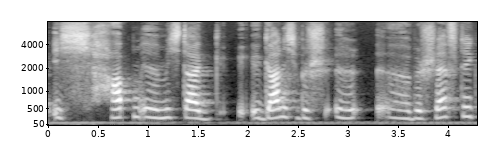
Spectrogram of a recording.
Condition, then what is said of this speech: Stuttering. Da ist es so, ich stottere wenig in den Folgen, weil ich eben im Flow bin und flüssig sprechen will.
